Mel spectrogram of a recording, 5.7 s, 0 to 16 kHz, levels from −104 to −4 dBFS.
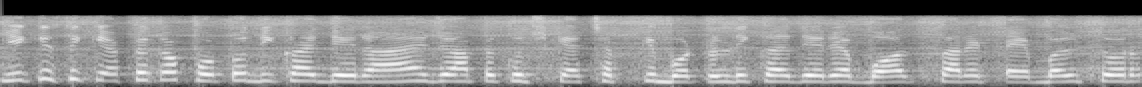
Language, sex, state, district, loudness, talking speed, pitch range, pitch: Hindi, female, Uttar Pradesh, Jalaun, -11 LUFS, 250 wpm, 245-275 Hz, 260 Hz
